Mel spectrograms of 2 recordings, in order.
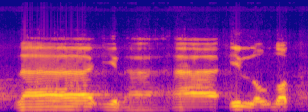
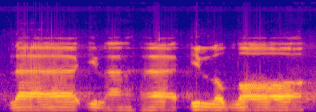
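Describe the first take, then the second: Both takes have the same delivery.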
